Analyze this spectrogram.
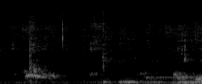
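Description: A pigeon coos softly nearby.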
